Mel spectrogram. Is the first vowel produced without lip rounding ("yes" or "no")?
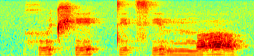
no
